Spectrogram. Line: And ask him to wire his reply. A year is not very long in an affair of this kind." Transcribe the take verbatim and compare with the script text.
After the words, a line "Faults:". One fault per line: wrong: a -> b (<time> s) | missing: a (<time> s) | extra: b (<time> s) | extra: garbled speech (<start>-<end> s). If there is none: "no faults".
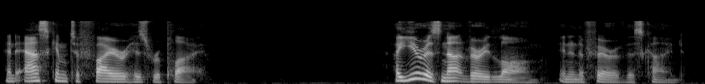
And ask him to fire his reply. A year is not very long in an affair of this kind."
Faults:
wrong: wire -> fire (0.8 s)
